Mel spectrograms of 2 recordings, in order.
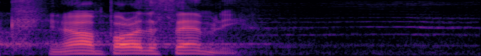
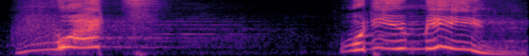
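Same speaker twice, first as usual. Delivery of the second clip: much higher and louder, incredulous; shocked exclamation; 8 dB louder, slower than usual. Retold or imitated. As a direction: shriek it in total disbelief. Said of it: "probably something more like that".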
